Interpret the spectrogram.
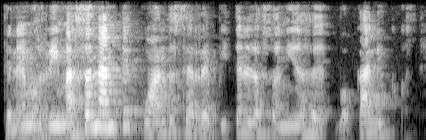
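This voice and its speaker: A woman teacher explaining lessons patiently, often checking in with a short "mm?" and reading verses aloud slowly. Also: on the low side, sing-song, fairly bright tone. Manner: reads poems aloud slowly. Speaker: language teacher. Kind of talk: recorded class lecture. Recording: roomy, dull lo-fi recording.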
